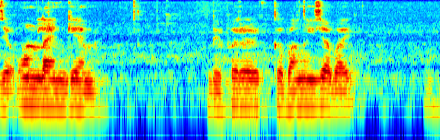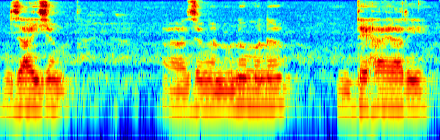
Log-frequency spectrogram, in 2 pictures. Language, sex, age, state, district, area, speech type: Bodo, male, 45-60, Assam, Kokrajhar, rural, spontaneous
